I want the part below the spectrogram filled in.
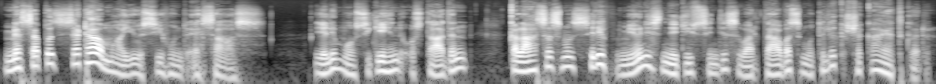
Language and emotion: Kashmiri, sad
